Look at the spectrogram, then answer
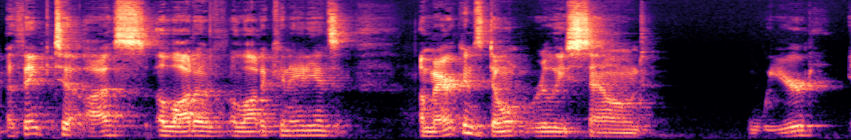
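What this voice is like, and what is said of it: Canadian accent. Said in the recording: “I like my Canadian accent”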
